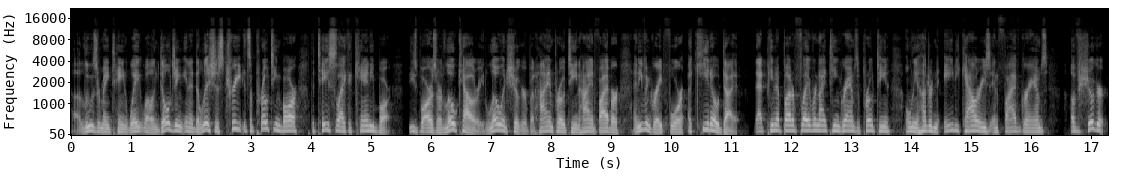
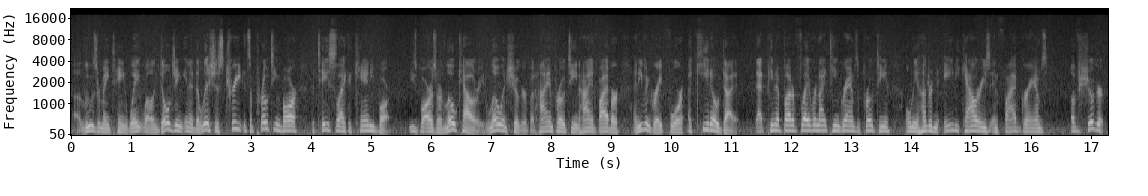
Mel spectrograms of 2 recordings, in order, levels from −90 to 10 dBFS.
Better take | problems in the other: first | hiss; faint; throughout; 20 dB below the speech

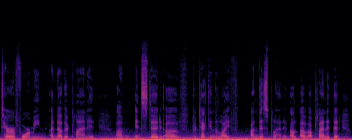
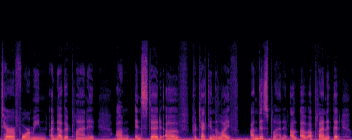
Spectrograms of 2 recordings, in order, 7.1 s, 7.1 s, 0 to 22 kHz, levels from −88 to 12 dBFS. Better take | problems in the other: second | low rumble; loud; throughout; 5 dB below the speech; faint in the second

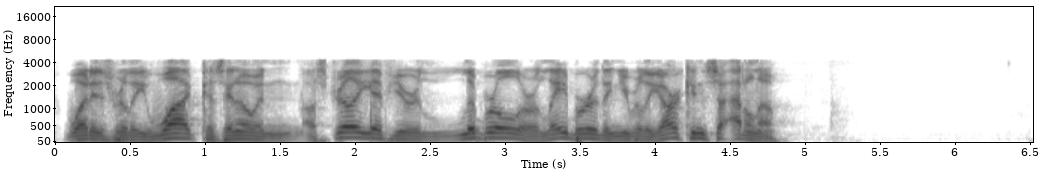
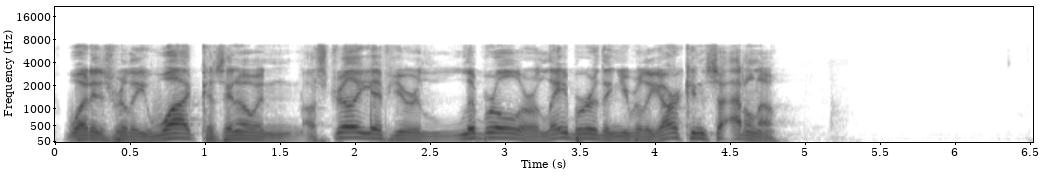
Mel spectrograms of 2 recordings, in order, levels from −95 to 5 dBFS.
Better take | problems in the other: second | garbled, watery; badly; nothing above 4 kHz; slightly in the second

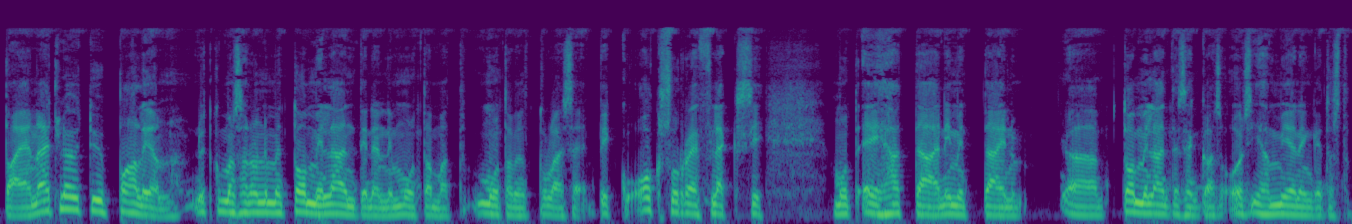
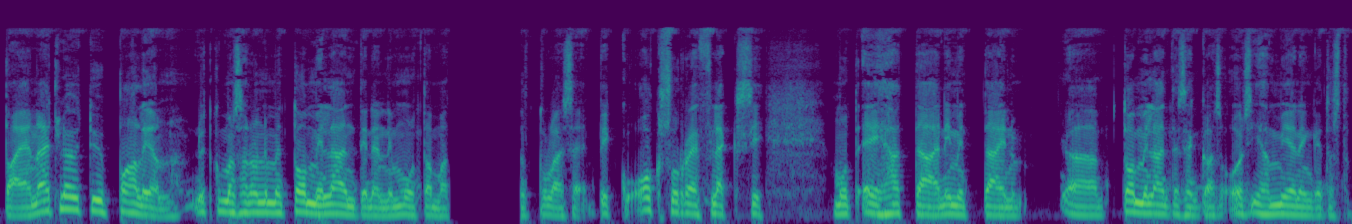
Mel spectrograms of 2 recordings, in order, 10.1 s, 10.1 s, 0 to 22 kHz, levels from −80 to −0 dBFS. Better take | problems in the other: first | audio cutting out; at 3.5 s for 0.5 s

